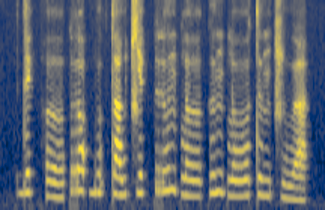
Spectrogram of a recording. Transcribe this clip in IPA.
de˥˩k̚hɤː˩˦ prɔ˥˩ʔbu˦˥ʔ ta˦˥wt͡ɕe˦˥k̚pru˥˩nplɤː˧ kɯ˥˩ŋploː˦˥ tɯ˧ŋt͡ɕu˨˩a̯

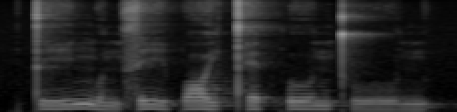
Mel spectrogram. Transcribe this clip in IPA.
t̪iː˧˥ ŋu˧˩nsiː˥˨pɔː˥˨j t̪ʰe˧˥t̚ʔuː˧nt̪ʰuː˩n

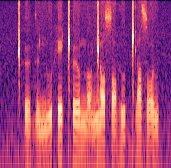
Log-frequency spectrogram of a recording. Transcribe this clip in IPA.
ǁʰɵ˨ d̪ɵ˨ɲu˨˦he˦ ǁʰɵ˦o̯n̪ɔ˨ŋ͡ǁɵ˦ sˤɵ˨ɦu˦ ɡ͡ǁi˦zˤu˦

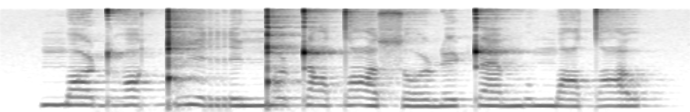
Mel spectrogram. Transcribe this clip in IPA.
mɒɖʱɒ ɡ͡ǃiriŋ͡ǃoʈæ dˤo soɳiʈæmu mɒdˤo

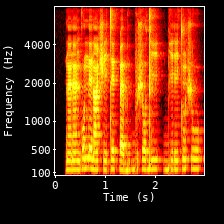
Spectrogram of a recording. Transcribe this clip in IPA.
ɾɛ̃˨ɾɛ̃˧ ɡo˦ne˦˨ɾã˧ ʃi˨te˧k͡pɛ˨bu˨˦ bu˧ʃo˦di˦ | ɡ͡bi˨ɾi˨tũ˨˦ ʃu˧

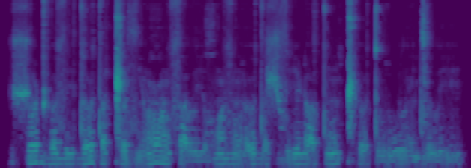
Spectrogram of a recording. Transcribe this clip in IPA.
ʃɵɖʱɵzi dɵtɐǁɵ zʲõʕõsɐ liʁʷɐ̃zõ ɾɵdɐʃ ziɳɐ tũǁʰɵtu ɾulĩdʲo li

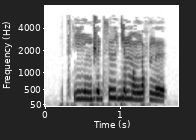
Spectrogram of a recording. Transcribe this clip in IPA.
t͡sʼiː˨ nd͡ʒø˦dsʉː˦ɟɛ˦ mɔ̃˨ŋʉ˨ħ mø˨

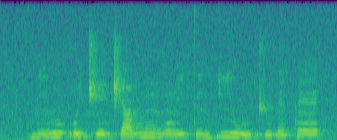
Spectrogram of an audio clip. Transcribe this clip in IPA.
bĩ˨ lu˦ɡʷɨ˨˦d͡ʒe˧d͡ʒa˧ vũ˧ ɡʷũ˧ɾi˧ tĩ˧ ɡ͡biː˦wu˨d͡ʒu˨ɗɛ̃˨ tɛ̃˦

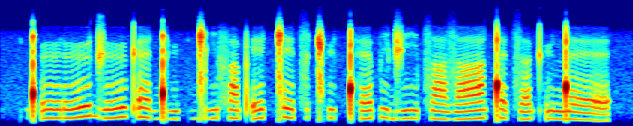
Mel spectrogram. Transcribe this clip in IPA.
ǃʼøːɾøː d͡ʒøːkʼɛːɡ͡ǃy | ɡ͡ǁiːfapʼe ǁet͡səǁʰy ǃʰɛpid͡ʒiː t͡saːzaː ǃɛt͡sɜkʼy ŋ͡ǃɛː

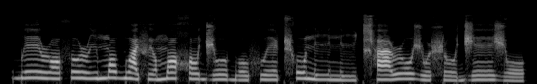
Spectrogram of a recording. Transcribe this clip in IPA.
beː˦ɹɔ˧ θʊ˦ɹi˧ mɔ˦ɡʷa˦˨fʲɔ˨mɔ˦ χo˦d͡ʒʊː˧bo˨ xʷeː˨ʈ͡ʂʰo˦niː˨ niː˨t͡ɕʰa˦ ɹo˦ʒu˨ ʂʊː˨d͡ʒeː˧ ʒo˨

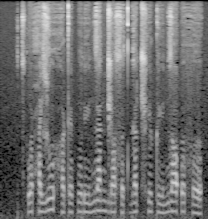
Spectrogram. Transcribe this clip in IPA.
t͡sʼuħiʑu hɔʈøpuɾy nzɐnd͡ʒɔsʊt ɡɐʈ͡ʂʰyʈy nzɔʔʊfʊ

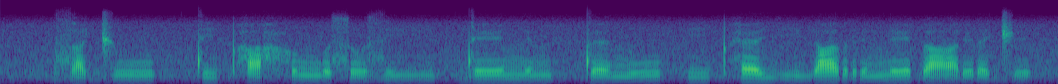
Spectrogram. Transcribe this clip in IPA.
za˨d͡ʒu˦ | ti˦pʰa˨ hʊ˦˨ ŋʊ˦sʊ˨ ziː˦ | deː˦nɪ˦n | tɛ˨nu˦ | i˦pʰɛ˦ji˨ja˦ rɪ˨ne˦ ɗaː˨ɾɪ˦ ɾɛ˨d͡ʒɪ˨

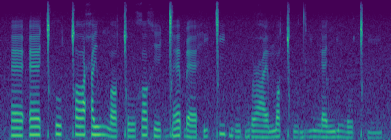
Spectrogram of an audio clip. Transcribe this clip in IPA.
æ˨ʔæ˦ǀʰo˥ ǀɒ˦ħe˦wŋɒ˩ ǀo˩ xɒ˥xe˨ ɡ͡ǀæ˦ ɓæ˩hi˨ǀi˥ɓu˩l ɓu˨ʕæ˨ mɒ˥ǀʰu˩ dʱi˦ŋæ˦lŋi˦ ɦo˨ǀʰi˩

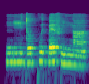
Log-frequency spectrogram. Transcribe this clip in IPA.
ŋiː˨do˨ kʷɪ˦˨k͡pɛ˦fĩ˨ ŋã˨

